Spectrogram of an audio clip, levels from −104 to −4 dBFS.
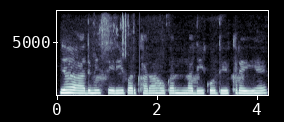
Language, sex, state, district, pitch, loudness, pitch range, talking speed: Hindi, female, Bihar, Kishanganj, 230 Hz, -18 LUFS, 225-235 Hz, 155 wpm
